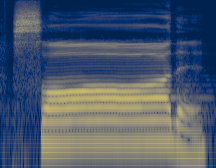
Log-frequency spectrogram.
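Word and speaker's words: ص: সদ সদ হরফটি মোটা আকার করে উচ্চারণ করতে হবে সদ সদ সদ হরফটি মোটা করে উচ্চারণ করতে হবে।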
